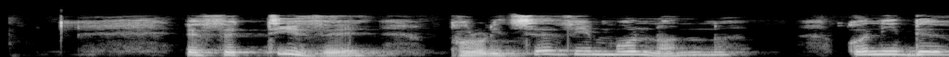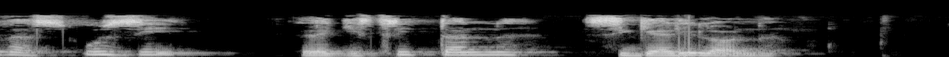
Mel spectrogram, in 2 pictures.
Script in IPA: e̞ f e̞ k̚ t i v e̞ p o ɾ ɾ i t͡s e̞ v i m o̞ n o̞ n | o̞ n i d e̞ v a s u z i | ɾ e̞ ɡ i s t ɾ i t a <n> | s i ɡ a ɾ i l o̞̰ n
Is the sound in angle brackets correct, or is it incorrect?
correct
